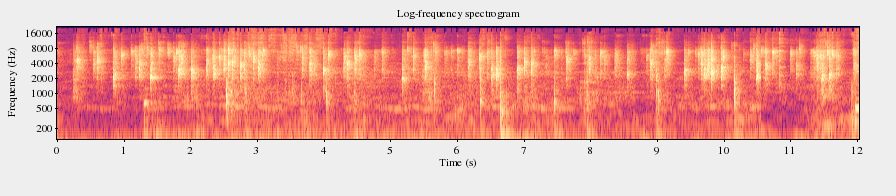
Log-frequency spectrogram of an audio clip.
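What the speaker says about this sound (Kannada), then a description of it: "ಇನ್ನು ಸ್ವಲ್ಪ ನೀರು ಆ್ಯಡ್ ಮಾಡ್ಕೊತೀನಿ" Water splashes and trickles in uneven bursts into brinjal bajji batter, close by, with soft wet clinks and sloshing throughout.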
